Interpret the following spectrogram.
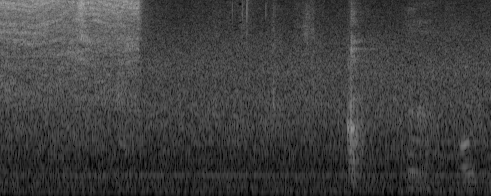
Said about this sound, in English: What I'm gonna do is spray it down with a little brake parts cleaner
